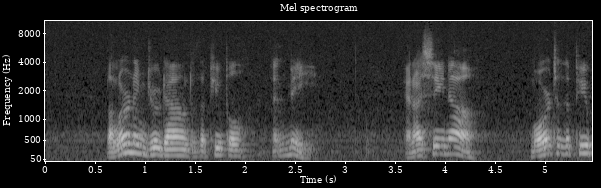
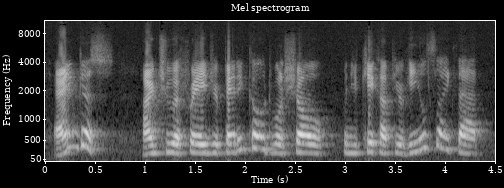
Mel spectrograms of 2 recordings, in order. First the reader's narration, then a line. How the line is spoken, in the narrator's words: called out to me in a high girly voice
